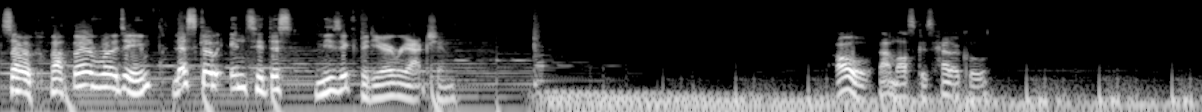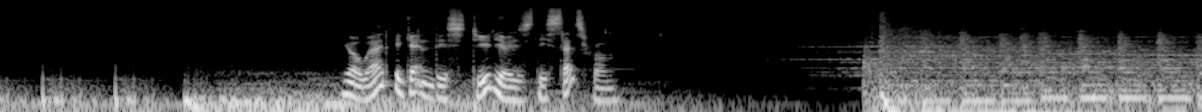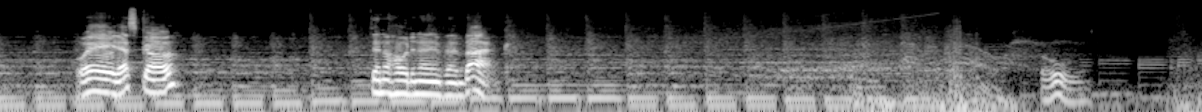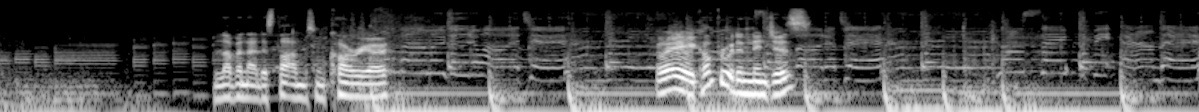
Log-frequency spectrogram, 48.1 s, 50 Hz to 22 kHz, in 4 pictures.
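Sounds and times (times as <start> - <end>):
low throbbing bass pulse: 5.0 - 19.5, 20.7 - 33.9, 39.8 - 47.4.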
